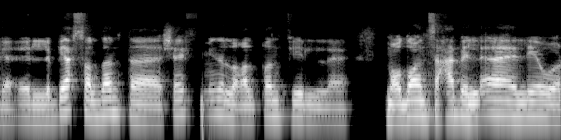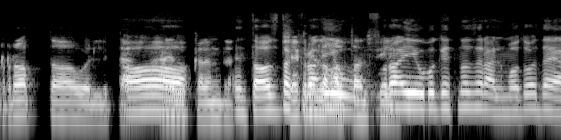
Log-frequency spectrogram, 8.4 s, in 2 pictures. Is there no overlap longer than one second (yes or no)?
no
